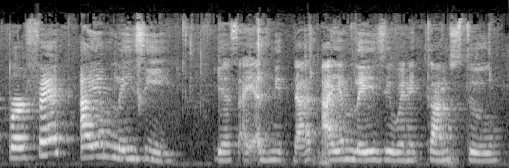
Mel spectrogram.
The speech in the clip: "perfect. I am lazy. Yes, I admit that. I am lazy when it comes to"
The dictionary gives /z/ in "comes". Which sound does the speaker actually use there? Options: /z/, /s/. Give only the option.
/s/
